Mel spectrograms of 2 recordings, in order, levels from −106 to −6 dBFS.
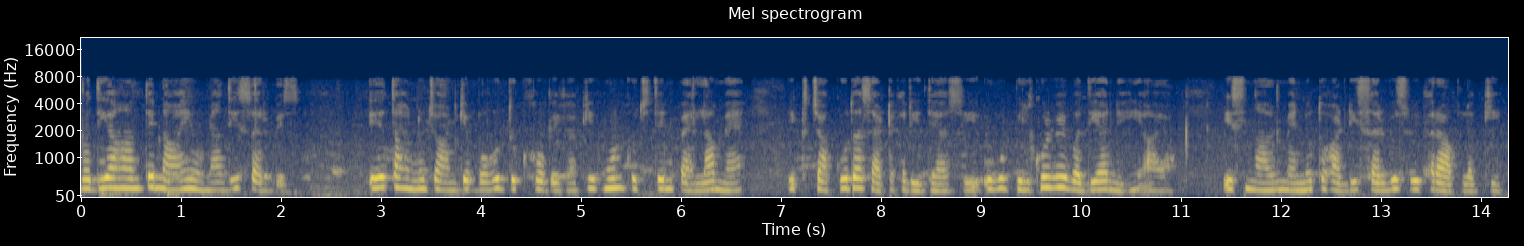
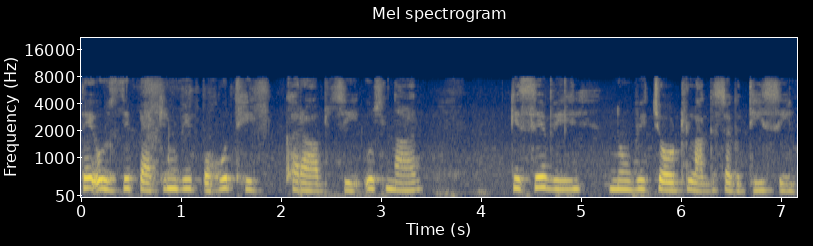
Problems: none marked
